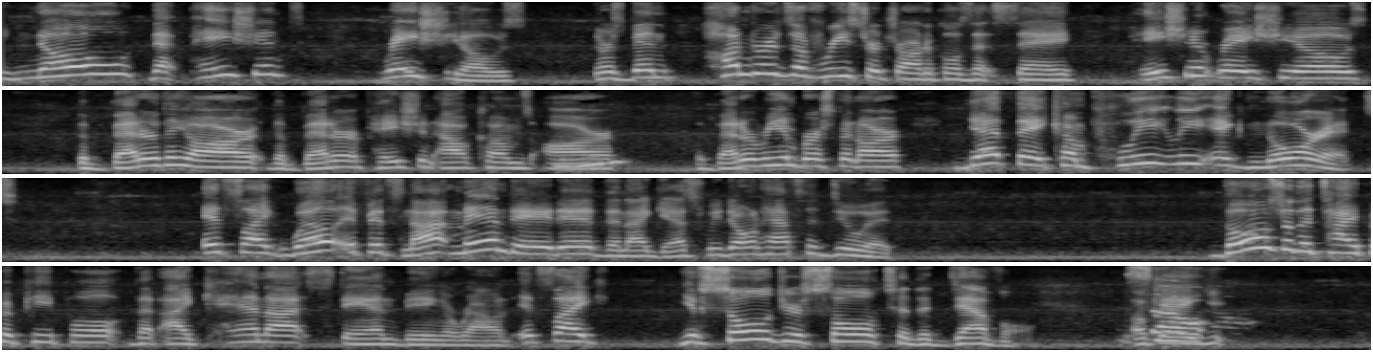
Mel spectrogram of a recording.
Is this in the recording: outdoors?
yes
